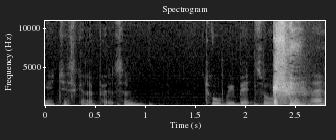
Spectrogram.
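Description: A person talks, then after a pause a single loud sneeze bursts out close by.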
